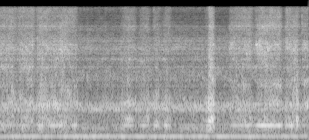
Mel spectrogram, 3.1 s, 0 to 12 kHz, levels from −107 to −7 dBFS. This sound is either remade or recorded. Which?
remade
